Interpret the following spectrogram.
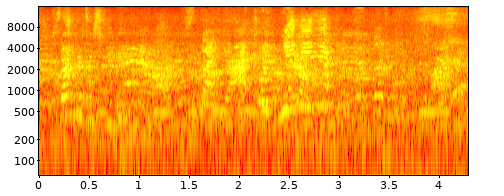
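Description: Indistinct children's voices and chatter in a busy restaurant dining room.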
